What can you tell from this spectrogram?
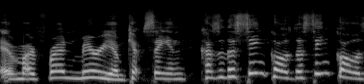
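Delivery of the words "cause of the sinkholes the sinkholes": put-on Spanish accent. Retelling what a friend kept saying: imitating Miriam's Spanish accent. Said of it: "and her Spanish accent too".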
